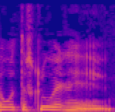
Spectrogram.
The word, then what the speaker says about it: Wolters Kluwer: como los clientes de Wolters Kluwer, Wolters Kluwer hace, como has dicho muy bien antes, y lo has pronunciado muy bien, que es raro porque tenemos un nombre muy complicado,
